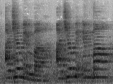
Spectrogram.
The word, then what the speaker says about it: अजम एम्बा: अजम ये प्रोनाउंसिएशन है, बहुत लोग बोलते हैं अजम एम्बा, इट्स नॉट अजम एम्बा, इट्स अजम एम्बा, ये कुड़ुक प्रोनाउंसिएशन है जिसका शाब्दिक अर्थ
